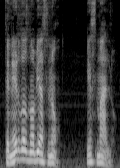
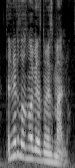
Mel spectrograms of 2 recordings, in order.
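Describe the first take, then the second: First: There is a pause after no. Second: It is said without a pause after no.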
